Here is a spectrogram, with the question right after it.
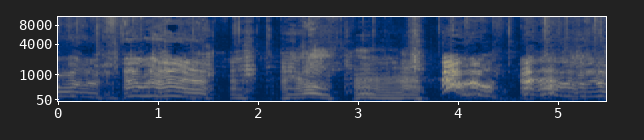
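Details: Playful Akita Inu puppies romping in their yard in the warm season, giving a near-continuous run of wavering, talkative, harmonic yowls and grumbles in short bursts, some rougher and growly toward the end.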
